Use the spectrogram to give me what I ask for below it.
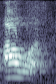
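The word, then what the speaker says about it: hour: এখানের মধ্যে এইচটা সাইলেন্ট, তার জন্য আমরা বলবো আওয়ার।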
